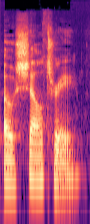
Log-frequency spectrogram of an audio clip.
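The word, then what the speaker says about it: Ochiltree: There's actually an Okletree village in Scotland, but they pronounce it O'Sheltree.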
